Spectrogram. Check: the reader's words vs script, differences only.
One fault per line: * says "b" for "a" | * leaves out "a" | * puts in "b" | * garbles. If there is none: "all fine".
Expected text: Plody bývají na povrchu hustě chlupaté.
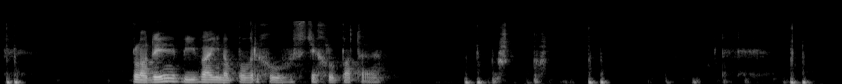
all fine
